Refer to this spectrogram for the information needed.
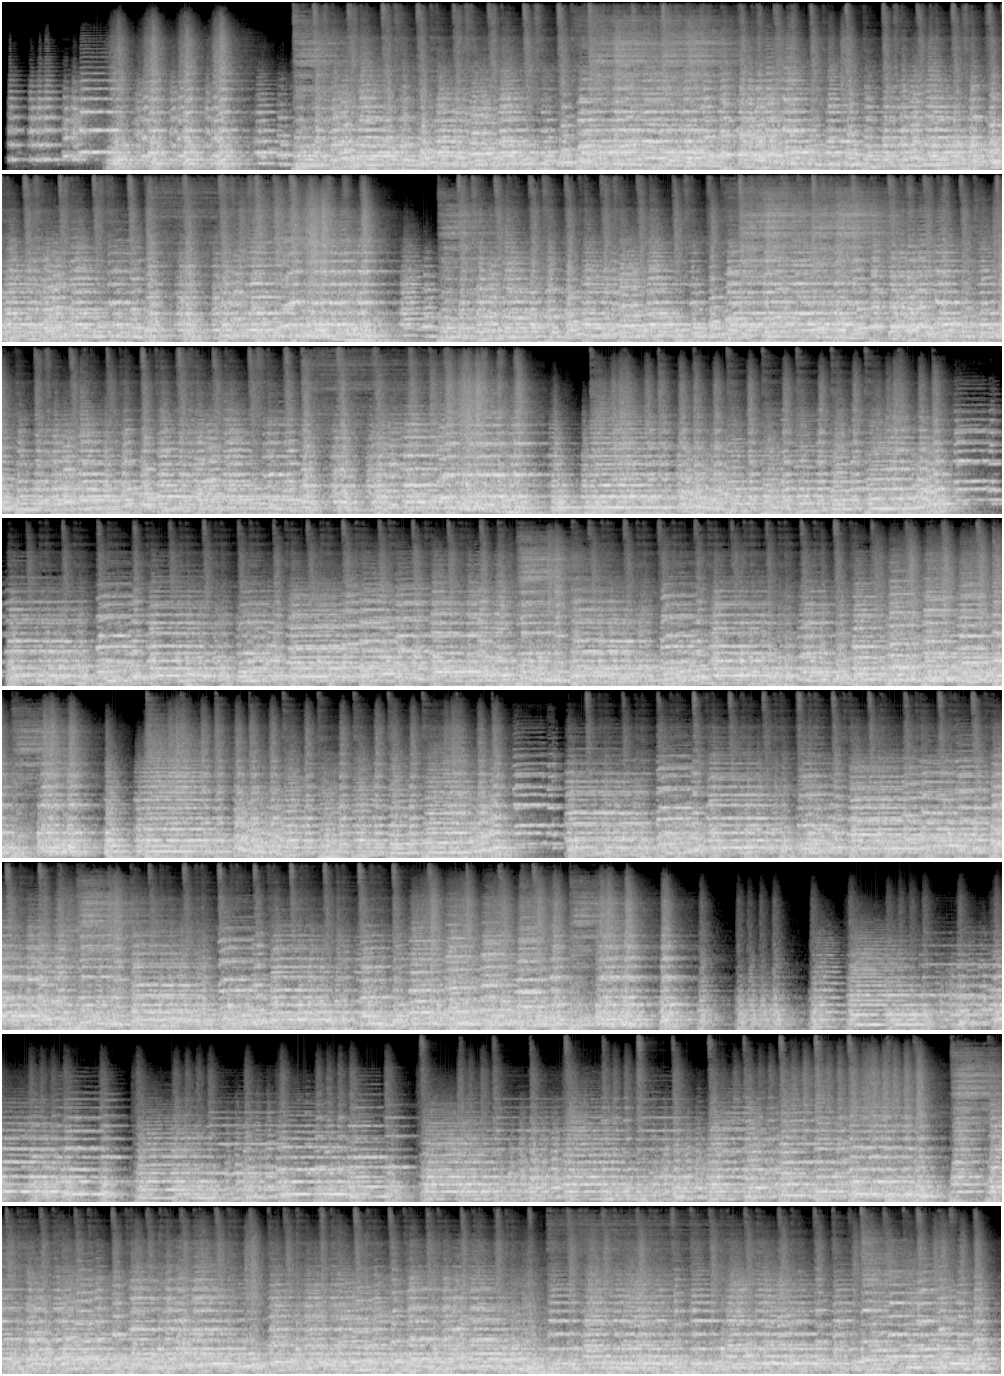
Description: Gattung: Marsch-Swing
Besetzung: Blasorchester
